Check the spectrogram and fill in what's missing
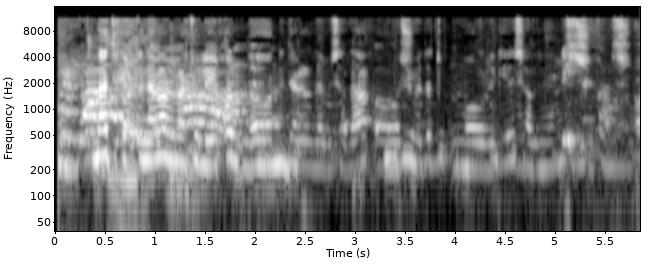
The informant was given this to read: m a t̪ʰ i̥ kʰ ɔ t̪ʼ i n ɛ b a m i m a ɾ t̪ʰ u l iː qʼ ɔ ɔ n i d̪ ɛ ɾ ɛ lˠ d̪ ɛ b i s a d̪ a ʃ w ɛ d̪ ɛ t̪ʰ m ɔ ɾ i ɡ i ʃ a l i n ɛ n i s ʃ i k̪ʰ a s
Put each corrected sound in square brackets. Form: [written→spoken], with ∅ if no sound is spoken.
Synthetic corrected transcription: m a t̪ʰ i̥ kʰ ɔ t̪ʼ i n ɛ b a m i m a ɾ t̪ʰ u l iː qʼ ɔ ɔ n i d̪ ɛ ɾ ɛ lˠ d̪ ɛ b i s a d̪ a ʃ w ɛ d̪ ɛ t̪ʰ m ɔ ɾ i ɡ i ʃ a l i n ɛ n i s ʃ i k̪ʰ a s

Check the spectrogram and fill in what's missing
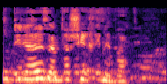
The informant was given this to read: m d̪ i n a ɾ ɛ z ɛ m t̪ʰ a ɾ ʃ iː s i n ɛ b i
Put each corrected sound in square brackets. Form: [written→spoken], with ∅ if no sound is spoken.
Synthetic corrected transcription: m d̪ i n a ɾ ɛ z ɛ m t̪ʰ a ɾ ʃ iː [s→χ] i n ɛ b [i→a]

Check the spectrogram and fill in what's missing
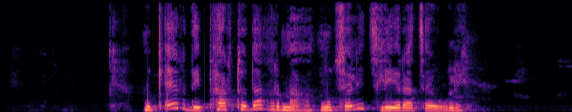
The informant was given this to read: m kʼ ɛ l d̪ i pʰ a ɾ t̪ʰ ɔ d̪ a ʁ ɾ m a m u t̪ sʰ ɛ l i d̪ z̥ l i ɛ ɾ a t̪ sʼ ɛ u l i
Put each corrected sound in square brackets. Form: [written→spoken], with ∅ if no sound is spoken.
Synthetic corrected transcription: m kʼ ɛ [l→ɾ] d̪ i pʰ a ɾ t̪ʰ ɔ d̪ a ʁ ɾ m a m u t̪ sʰ ɛ l i d̪ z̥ l i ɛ ɾ a t̪ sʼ ɛ u l i

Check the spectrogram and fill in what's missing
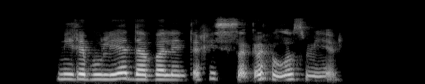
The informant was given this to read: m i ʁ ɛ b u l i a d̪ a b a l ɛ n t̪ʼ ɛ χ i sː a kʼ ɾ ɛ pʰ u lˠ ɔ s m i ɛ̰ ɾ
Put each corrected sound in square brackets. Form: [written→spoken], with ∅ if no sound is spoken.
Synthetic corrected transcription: m i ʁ ɛ b u l i a d̪ a b a l ɛ n t̪ʼ ɛ χ i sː a kʼ ɾ ɛ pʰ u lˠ ɔ s m i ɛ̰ ɾ

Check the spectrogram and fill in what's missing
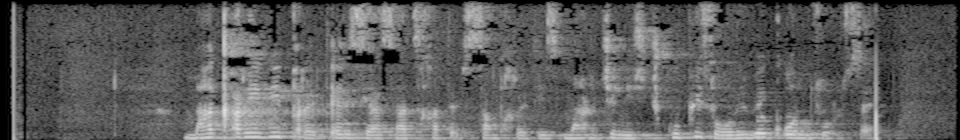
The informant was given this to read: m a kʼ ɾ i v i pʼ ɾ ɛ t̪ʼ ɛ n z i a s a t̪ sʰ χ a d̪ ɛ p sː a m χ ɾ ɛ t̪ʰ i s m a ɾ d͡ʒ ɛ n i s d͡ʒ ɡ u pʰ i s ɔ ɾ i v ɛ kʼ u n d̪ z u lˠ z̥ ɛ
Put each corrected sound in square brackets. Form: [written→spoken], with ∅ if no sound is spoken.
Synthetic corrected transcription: m a kʼ ɾ i v i pʼ ɾ ɛ t̪ʼ ɛ n z i a s a t̪ sʰ χ a d̪ ɛ p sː a m χ ɾ ɛ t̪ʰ i s m a ɾ d͡ʒ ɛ n i s d͡ʒ ɡ u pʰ i s ɔ ɾ i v ɛ kʼ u n d̪ z u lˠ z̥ ɛ

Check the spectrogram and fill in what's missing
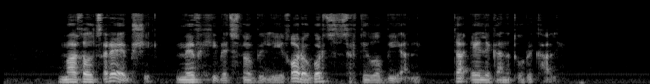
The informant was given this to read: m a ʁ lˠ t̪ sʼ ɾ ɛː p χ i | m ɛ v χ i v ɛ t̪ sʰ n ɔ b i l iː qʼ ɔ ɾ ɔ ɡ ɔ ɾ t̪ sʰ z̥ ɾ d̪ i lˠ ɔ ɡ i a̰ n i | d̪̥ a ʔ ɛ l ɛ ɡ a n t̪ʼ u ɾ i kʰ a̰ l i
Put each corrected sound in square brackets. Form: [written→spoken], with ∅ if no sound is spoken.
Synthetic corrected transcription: m a ʁ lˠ t̪ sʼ ɾ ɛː p [χ→ʃ] i | m ɛ v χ i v ɛ t̪ sʰ n ɔ b i l iː qʼ ɔ ɾ ɔ ɡ ɔ ɾ t̪ sʰ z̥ ɾ d̪ i lˠ ɔ [ɡ→b] i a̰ n i | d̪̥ a ʔ ɛ l ɛ ɡ a n t̪ʼ u ɾ i kʰ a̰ l i

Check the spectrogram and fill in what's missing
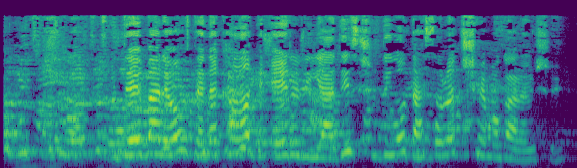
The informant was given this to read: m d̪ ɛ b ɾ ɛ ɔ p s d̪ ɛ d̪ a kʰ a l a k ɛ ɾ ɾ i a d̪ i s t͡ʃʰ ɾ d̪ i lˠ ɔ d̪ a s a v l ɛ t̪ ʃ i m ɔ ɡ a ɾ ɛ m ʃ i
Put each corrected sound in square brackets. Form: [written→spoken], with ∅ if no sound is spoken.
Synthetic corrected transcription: m d̪ ɛ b ɾ ɛ ɔ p s d̪ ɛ d̪ a kʰ a l a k ɛ ɾ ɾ i a d̪ i s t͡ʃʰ ɾ d̪ i lˠ ɔ d̪ a s a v l ɛ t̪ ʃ [i→ɛ] m ɔ ɡ a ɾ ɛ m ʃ i

